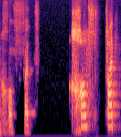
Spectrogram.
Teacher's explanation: Ada sisa suaranya, ada sisa hamasnya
